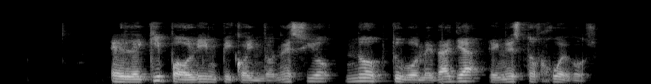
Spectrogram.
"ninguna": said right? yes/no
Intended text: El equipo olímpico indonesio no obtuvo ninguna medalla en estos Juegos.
no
